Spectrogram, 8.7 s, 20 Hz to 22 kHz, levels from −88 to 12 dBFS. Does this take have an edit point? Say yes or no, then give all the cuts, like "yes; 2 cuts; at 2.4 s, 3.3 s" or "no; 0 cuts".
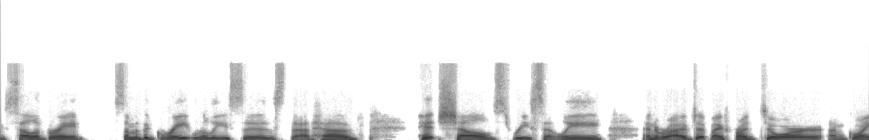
no; 0 cuts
